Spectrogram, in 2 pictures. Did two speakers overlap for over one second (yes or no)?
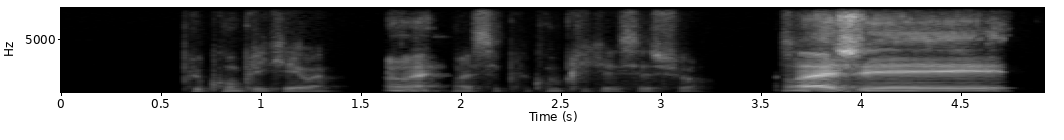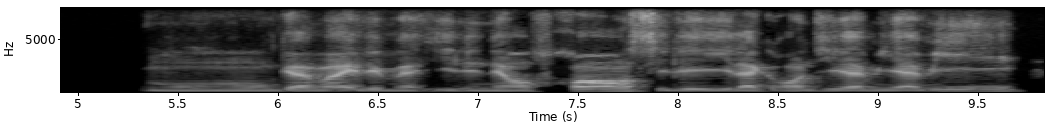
no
